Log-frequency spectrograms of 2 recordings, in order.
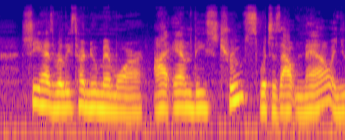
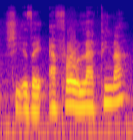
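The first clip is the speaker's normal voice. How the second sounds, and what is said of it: Put-on slight accent. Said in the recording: “you got to say it like that. You got to say it with a little accent.”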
